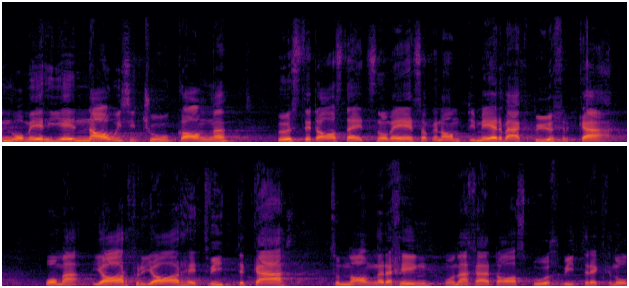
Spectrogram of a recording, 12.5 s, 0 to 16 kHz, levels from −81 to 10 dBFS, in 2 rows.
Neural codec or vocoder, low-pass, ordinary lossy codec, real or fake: none; 14.4 kHz; none; real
